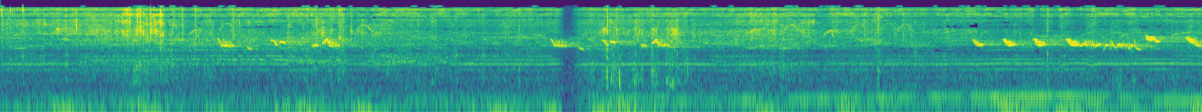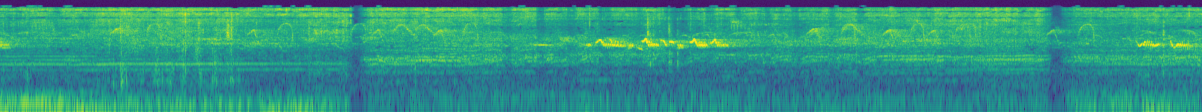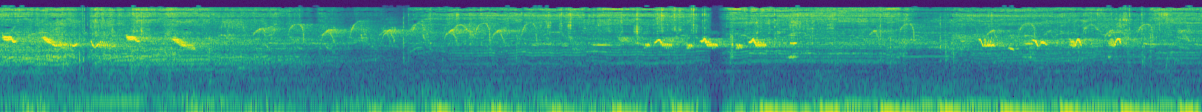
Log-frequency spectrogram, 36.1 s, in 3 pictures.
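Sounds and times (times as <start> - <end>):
low rumbling hum: 0.0 - 15.6
small birds twittering: 0.0 - 36.0.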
